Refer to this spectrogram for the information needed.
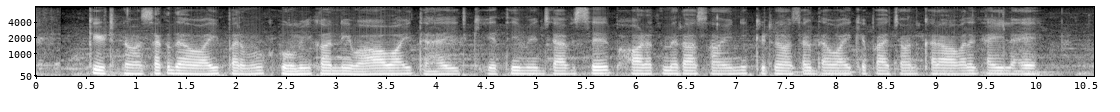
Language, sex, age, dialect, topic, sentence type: Magahi, male, 56-60, Central/Standard, agriculture, statement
